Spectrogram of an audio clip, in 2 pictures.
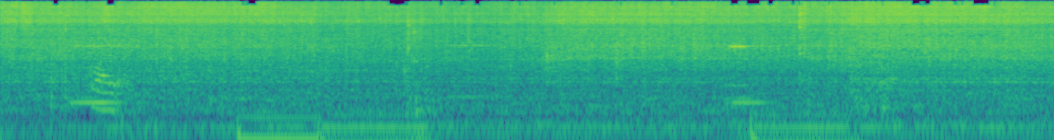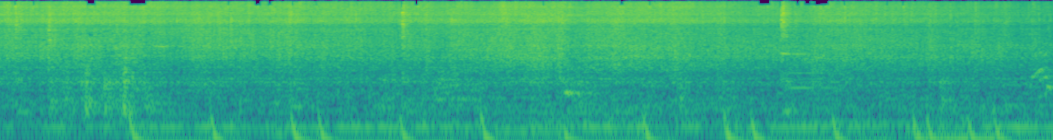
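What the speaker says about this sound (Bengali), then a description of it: "এবার ম্যাগিটা ফ্রাই করি" Boiled and rinsed Maggi noodles frying in a hot pan, a loud continuous sizzle with repeated scraping and stirring clatters throughout, with speech in the background.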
